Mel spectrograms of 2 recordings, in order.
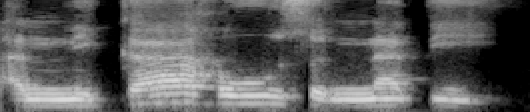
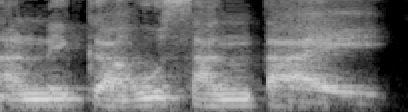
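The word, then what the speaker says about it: النكاح سنتي: Nah, seorang santri walaupun tidak ada barisnya, ini tidak ada barisnya, tapi dia akan bisa membaca an-nikahu sunnati, bukan an-nikahu santai.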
